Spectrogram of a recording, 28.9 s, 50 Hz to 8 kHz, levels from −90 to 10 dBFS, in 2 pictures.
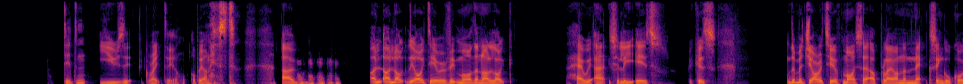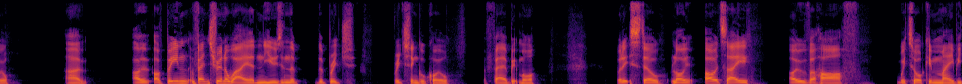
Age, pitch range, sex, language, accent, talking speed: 20-39, 100-120 Hz, male, English, British, 140 wpm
